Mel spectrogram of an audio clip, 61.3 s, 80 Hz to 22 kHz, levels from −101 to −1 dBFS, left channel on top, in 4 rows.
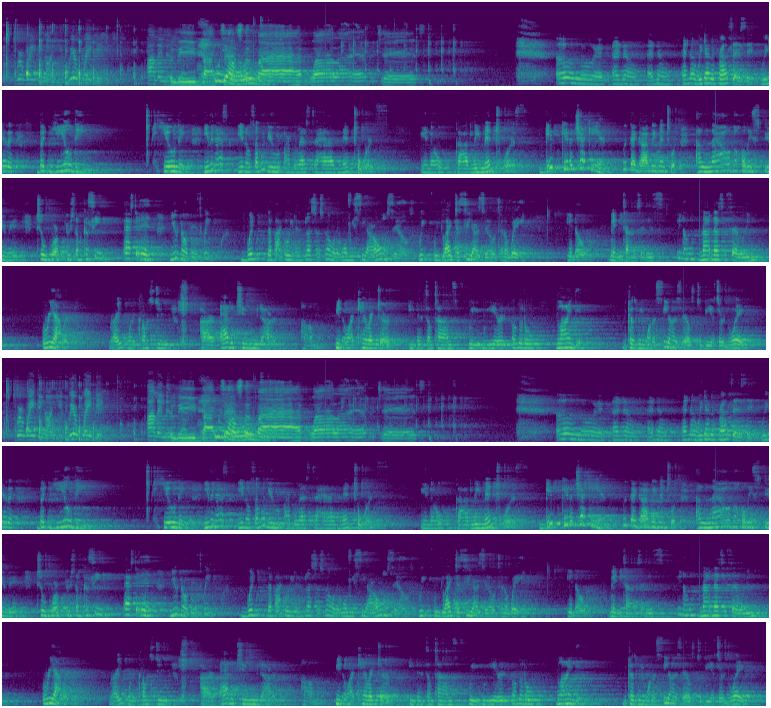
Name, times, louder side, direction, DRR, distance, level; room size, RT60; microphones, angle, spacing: voice 1, 0.3-2.0 2.9-3.7, right 4 dB, 90° right, 10 dB, 1.0 m, -39 dB
voice 2, 3.4-7.3 7.6-8.3, equal, ahead, 10 dB, 0.8 m, -33 dB
voice 3, 3.9-5.5 10.3-15.6 16.0-17.2 18.3-19.8 20.0-22.8 23.7-25.6 26.1-27.5 27.8-32.8 33.1-34.9 35.4-41.1 42.0-42.4 42.8-43.7 44.2-45.7 46.8-47.5 48.2-51.5 52.0-52.4 52.7-53.8 54.1-55.0 55.4-56.7 57.1-57.6 58.4-61.0, left 2 dB, 80° left, 5 dB, 2.3 m, -34 dB
27.0 x 26.5 x 8.4 m, 2.2 s
head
